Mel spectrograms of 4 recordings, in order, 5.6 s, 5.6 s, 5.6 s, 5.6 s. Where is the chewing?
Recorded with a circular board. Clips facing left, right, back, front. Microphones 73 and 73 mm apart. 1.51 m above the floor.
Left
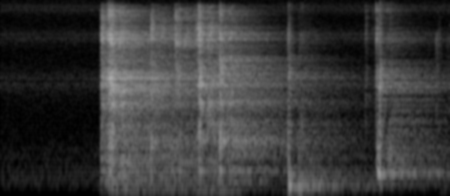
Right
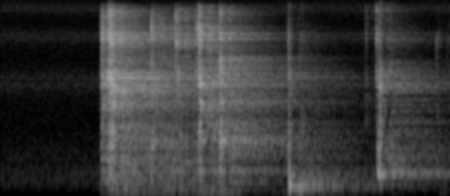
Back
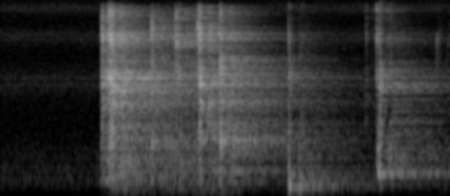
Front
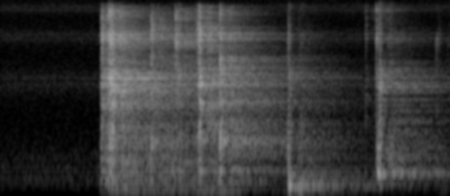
35° left, 2.5 m.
